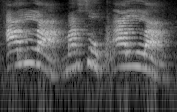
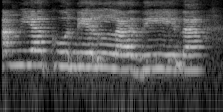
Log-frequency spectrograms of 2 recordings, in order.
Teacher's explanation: Karena alif lam bertemu dengan huruf lam. Ya, maka alif lam dibaca tidak jelas atau dileburkan terhadap lam berikutnya. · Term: alif lam syamsiyah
